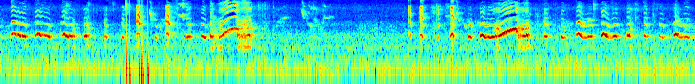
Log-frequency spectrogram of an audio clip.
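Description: A cockatiel sings a run of short whistled notes with rising, warbling swoops in between.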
